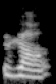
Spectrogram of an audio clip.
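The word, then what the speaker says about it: wrong: इसी तरह अगर मैं बात करूं डब्ल्यू की, तो when ever W comes before are, सो वी डू not pronounce W, as right and रॉन्ग।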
